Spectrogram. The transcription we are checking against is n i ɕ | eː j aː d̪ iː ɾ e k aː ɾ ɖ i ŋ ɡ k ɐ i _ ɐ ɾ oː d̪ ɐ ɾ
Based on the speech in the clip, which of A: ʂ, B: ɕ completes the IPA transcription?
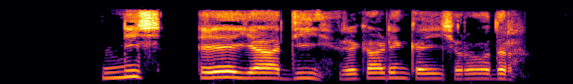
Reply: B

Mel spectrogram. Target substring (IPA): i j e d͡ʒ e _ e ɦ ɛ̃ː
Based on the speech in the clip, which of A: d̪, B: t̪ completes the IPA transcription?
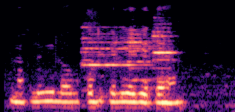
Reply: B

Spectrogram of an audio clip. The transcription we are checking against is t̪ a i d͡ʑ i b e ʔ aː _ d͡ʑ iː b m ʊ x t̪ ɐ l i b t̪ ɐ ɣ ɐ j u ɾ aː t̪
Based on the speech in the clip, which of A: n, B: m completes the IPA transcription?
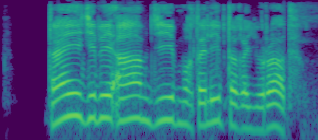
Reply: B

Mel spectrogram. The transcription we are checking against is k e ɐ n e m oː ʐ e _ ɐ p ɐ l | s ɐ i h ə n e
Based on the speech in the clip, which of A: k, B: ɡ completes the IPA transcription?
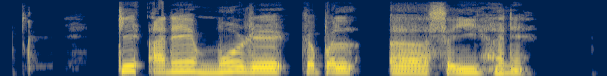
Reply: A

